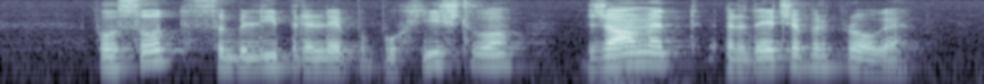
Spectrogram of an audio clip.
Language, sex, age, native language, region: Slovenian, male, 12-17, Slovenian, Pomurje region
